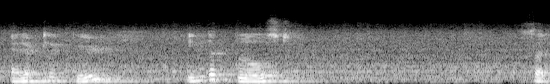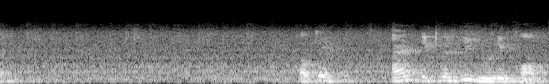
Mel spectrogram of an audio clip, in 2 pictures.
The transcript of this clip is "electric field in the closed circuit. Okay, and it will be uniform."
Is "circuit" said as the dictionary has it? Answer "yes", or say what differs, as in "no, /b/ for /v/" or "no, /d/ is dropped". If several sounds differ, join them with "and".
no, /t/ is dropped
